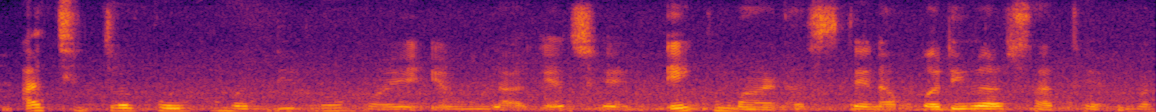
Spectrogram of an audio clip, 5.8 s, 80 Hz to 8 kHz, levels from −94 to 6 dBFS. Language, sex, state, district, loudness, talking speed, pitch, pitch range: Gujarati, female, Gujarat, Gandhinagar, -19 LUFS, 135 wpm, 175 Hz, 165-195 Hz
